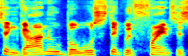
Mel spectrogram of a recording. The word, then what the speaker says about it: Ngannou: How do you pronounce the CEO? It's Ngannou, but we'll stick with Francis so we don't trigger Brandon.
